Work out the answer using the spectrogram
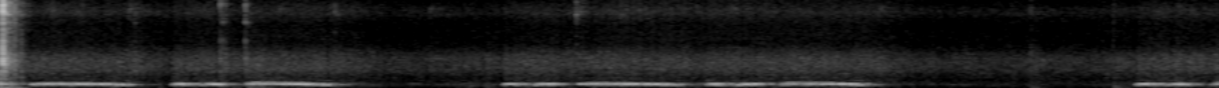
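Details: Domestic pelung Barbary dove, kept as a cage bird and known for a loud voice that draws calls from other doves. It gives repeated low, rounded coos in two- and three-part phrases, with a sharp click at the start.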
